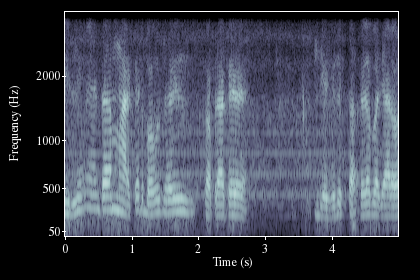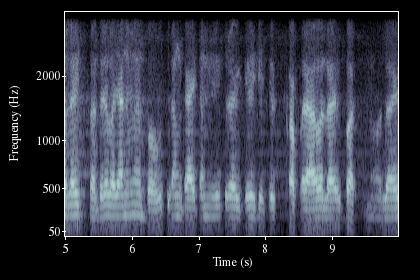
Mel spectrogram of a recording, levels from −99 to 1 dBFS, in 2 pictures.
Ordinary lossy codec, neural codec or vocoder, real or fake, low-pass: none; none; real; 3.6 kHz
